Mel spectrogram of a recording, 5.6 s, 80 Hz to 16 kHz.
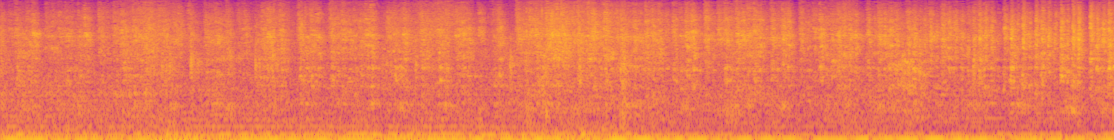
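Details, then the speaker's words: Dodge Dart Swinger 340 V8, shortly after cold start: deep, even idle with steady low rumble, no ticking or knocking; sounds healthy. "boy she sounds healthy listen to that"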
